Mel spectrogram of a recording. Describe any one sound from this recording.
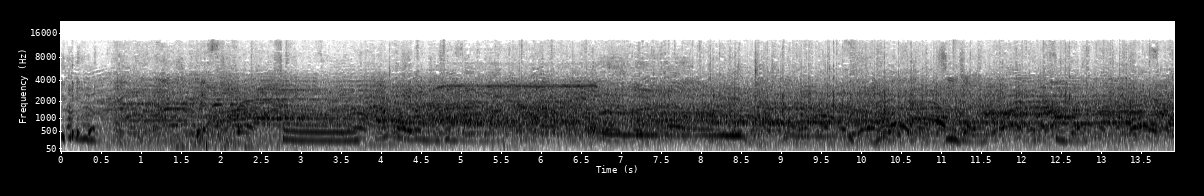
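A crowd of young men and women shouts and cheers outdoors.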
